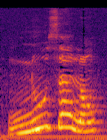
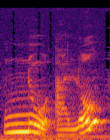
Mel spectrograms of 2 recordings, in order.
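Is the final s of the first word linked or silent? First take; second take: linked; silent. First: The final s of nous links as z. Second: The final s of nous is silent. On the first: The speaker calls it right. "On fait la liaison" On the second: The speaker calls it wrong. "on ne dit pas"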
